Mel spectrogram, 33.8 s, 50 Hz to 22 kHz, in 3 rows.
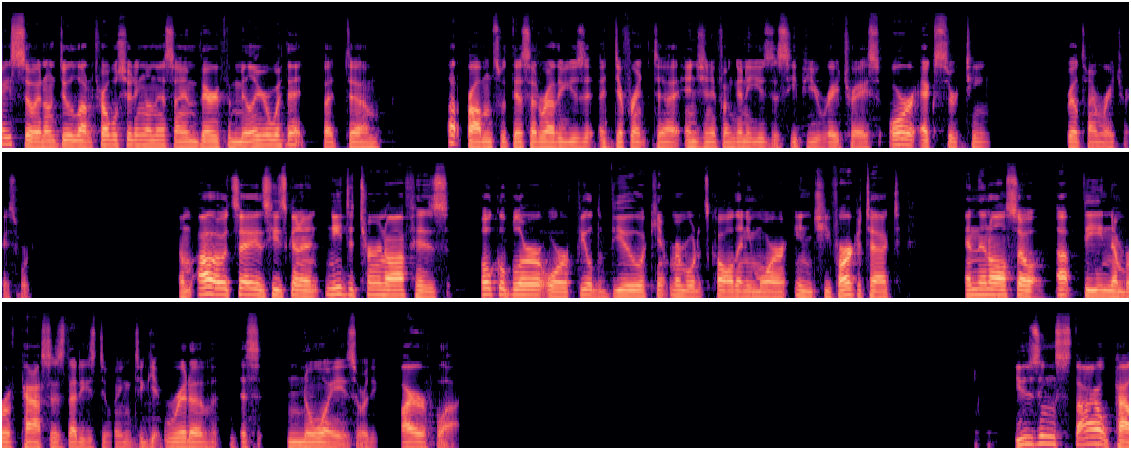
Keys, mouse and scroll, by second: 27.6 click, 29.9 click, 32.4 click.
